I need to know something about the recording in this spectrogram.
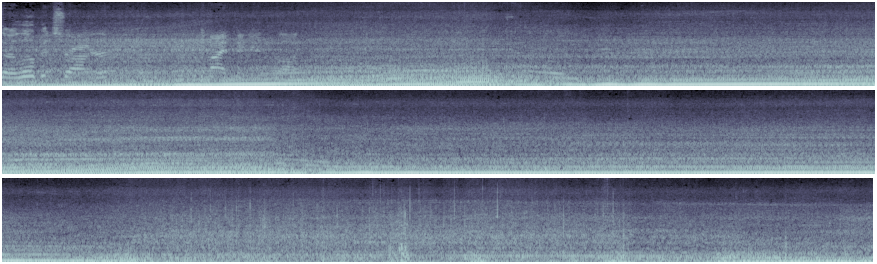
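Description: A truck engine roars and revs up through the gears.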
